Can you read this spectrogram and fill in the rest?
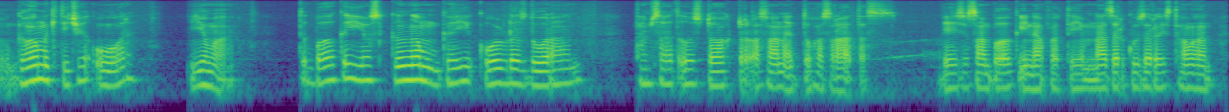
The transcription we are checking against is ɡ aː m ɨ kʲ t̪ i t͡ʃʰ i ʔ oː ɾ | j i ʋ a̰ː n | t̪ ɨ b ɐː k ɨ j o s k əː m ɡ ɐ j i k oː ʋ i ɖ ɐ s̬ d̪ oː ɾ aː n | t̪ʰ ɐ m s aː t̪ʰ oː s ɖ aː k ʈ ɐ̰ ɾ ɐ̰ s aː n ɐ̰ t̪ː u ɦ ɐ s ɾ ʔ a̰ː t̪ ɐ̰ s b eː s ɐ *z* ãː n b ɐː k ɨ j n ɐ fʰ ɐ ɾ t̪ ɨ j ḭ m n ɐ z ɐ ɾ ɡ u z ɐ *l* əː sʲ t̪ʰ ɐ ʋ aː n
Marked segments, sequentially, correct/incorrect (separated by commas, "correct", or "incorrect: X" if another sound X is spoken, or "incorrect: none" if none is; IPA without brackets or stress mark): incorrect: s, incorrect: ɾ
